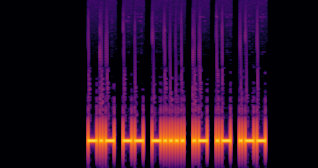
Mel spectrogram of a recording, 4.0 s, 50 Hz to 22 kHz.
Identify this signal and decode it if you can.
Morse code, heard as a keyed tone, about 29 wpm, 700 Hz. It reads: KM6AAW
